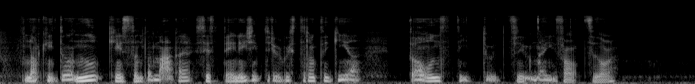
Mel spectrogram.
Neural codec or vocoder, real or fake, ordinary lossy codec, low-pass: autoencoder, 22.05 kHz, a latent of 192 numbers a frame, VITS, trained on many speakers; fake; none; 9.9 kHz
